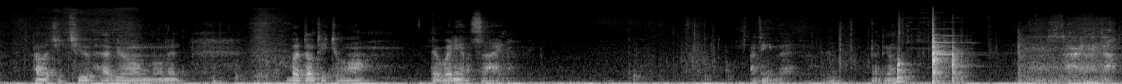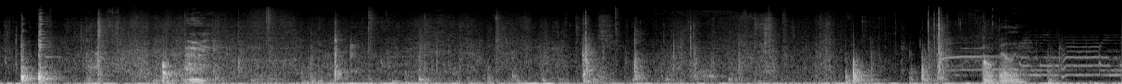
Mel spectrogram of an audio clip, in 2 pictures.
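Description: A man speaks in a low, tense voice.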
